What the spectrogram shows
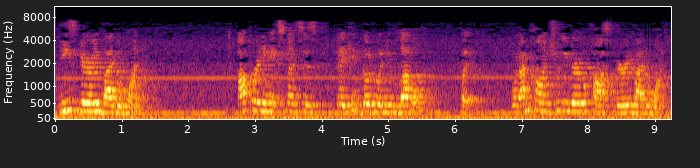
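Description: A woman's voice: a little high, moderate pace. A middle-aged woman giving a conference keynote lecture on stage, explaining terms plainly and quizzing the audience with questions. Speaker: keynote speaker. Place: large dark conference hall stage. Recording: echoey hall recorded from far off, dull and noisy.

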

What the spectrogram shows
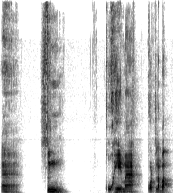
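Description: A man co-hosting a podcast, chatting casually about old video games with a relaxed manner and easy swearing. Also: takes it slowly. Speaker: podcast co-host.

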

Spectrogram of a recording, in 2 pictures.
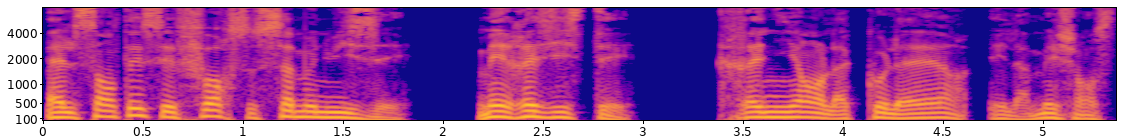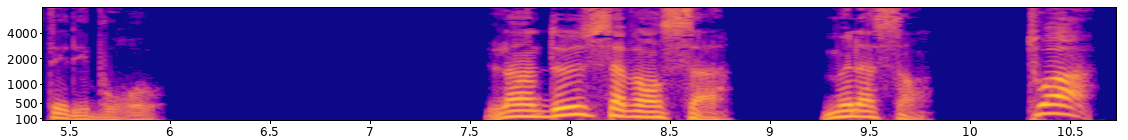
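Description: A male narrator reads a grim novel in a grave, measured manner. His voice is warm and dark with an animated pitch line, recorded dry and close. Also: no room sound. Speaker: audiobook narrator. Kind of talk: scripted narration.

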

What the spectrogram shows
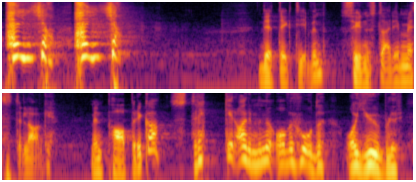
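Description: A man narrating a children's audiobook in a lively, expressive way. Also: lowish voice, husky.

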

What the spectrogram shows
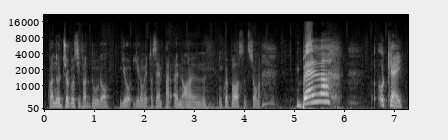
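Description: A young man with a Roman accent, doing excitable let's-play commentary, shrieking in panic and swearing often. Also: mid-range voice, brisk, few pauses, faint music behind. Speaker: gaming youtuber.

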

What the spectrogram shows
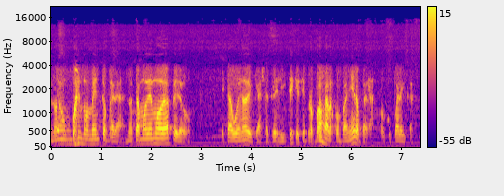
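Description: Calling a radio show by phone, an Argentine man who leads a union gives a meandering interview in Argentine Spanish, frequently starting over. His voice is lowish with a breathy edge, carried on a tinny phone line.

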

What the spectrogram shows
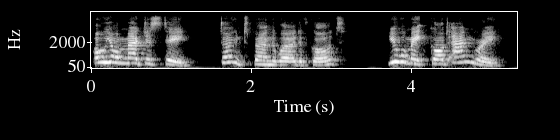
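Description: An anxious young soldier pleads in a high, distressed voice, as a woman acts him out. The pitch rises and swoops with worry. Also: big pitch swings, unhurried. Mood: pleading distressed.

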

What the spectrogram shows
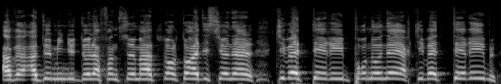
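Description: A man giving excited live play-by-play commentary on a video game football final, repeating warnings as the action builds. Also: very high-pitched, quick pace, smooth. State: standing up, keyed up. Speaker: esports commentator.

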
